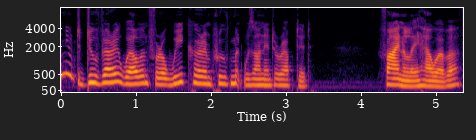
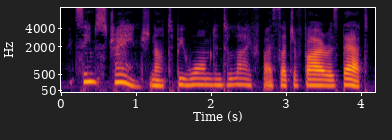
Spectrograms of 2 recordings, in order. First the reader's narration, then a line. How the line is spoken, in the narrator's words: young woman said, feebly trying to smile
